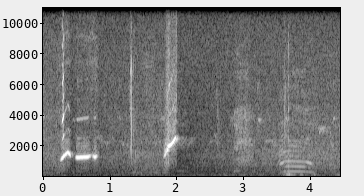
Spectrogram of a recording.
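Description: A person whistling: a short whistle that rises and holds its note, then a second whistle that glides sharply upward about two seconds in. A brief voice-like call with a falling pitch follows near the end.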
